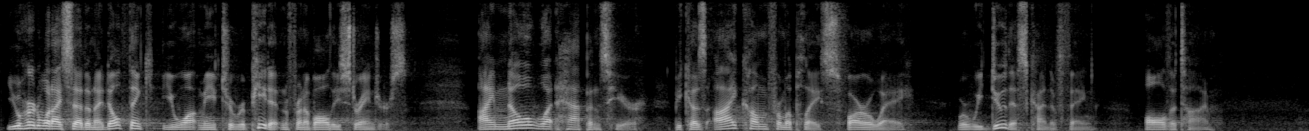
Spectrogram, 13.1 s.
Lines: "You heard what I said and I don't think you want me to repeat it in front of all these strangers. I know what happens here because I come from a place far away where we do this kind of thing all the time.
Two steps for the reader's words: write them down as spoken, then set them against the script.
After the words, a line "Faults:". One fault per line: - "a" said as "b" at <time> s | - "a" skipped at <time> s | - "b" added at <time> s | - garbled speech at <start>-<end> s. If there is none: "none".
"You heard what I said and I don't think you want me to repeat it in front of all these strangers. I know what happens here because I come from a place far away where we do this kind of thing all the time.
Faults:
none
